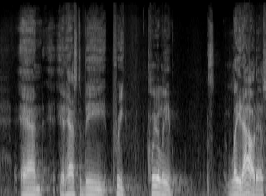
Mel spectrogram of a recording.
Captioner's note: none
